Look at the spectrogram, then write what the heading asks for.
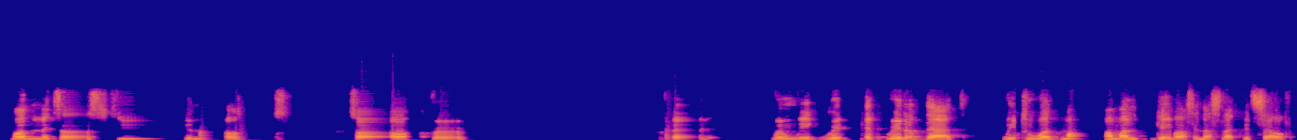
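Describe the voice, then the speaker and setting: Middle-aged man from Mexico, slightly high voice, earnest reflective guest, muffled lo-fi call sound. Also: darkish tone. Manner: earnest, searching for words, many restarts. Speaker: guest spiritual teacher. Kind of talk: reflective interview talk. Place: small room at home. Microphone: headset on video call. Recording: dull lo-fi call audio.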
